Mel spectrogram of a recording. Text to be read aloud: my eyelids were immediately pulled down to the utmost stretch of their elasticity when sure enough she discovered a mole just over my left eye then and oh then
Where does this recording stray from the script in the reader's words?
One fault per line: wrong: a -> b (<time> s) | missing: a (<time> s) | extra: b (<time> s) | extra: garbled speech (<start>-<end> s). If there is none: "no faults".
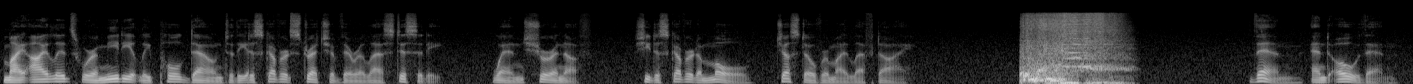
wrong: utmost -> discovered (2.5 s)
